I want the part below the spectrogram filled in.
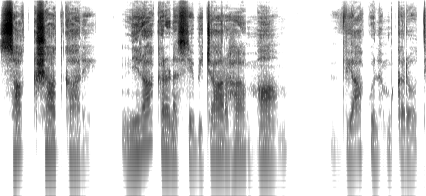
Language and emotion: Sanskrit, fearful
